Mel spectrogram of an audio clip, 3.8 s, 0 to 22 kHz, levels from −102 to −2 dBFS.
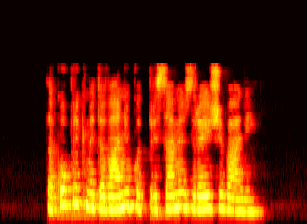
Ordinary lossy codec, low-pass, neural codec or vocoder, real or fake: none; 7.2 kHz; none; real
